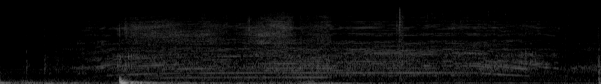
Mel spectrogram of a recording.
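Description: A small electric motor hums steadily for about four seconds, starting after a thump about a second in, its pitch rising as it spins up and falling as it winds down near the end.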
